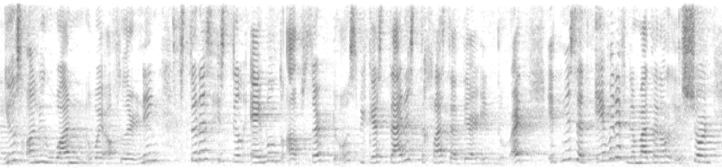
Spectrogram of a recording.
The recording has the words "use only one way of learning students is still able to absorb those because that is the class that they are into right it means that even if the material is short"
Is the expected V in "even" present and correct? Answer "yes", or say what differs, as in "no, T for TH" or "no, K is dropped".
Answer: yes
